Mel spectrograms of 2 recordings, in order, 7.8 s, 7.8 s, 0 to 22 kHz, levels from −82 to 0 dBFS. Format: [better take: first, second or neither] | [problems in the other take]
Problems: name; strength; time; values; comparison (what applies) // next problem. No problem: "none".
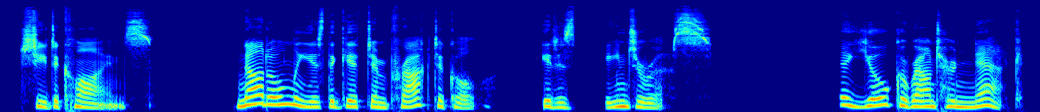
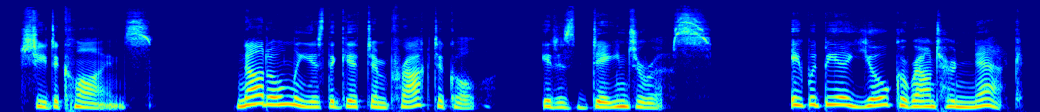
second | audio cutting out; at 4.5 s and at 6 s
